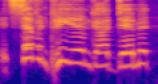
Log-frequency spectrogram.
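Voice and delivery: loud, high exasperated outburst; mock exasperated yell. Santa fed up with his elves, mock loud yell. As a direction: bark the time like a fed-up boss.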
